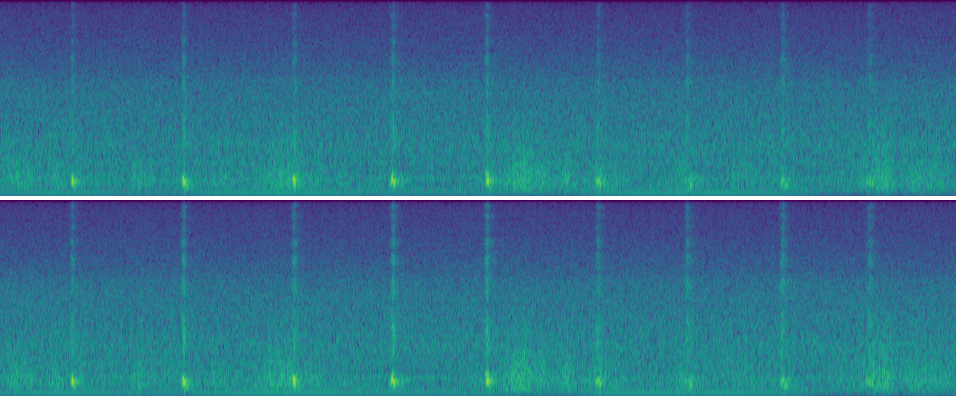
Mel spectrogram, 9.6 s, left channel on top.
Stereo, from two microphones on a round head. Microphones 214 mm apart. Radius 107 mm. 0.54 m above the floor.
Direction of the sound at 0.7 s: 25° right (ahead or behind).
